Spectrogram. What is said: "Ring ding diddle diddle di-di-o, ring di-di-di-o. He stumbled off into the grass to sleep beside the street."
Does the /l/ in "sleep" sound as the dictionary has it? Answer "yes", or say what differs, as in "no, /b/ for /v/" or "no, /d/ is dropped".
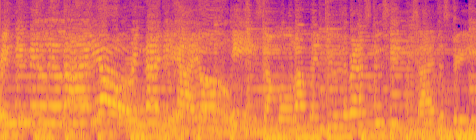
no, /l/ is dropped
